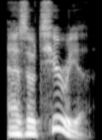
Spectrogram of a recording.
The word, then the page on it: azoturia: British English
